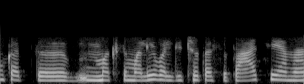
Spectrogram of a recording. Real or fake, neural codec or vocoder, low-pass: real; none; 3.6 kHz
